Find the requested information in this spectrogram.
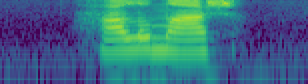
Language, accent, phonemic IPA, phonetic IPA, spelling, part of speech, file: Armenian, Eastern Armenian, /hɑluˈmɑʃ/, [hɑlumɑ́ʃ], հալումաշ, adjective, Hy-հալումաշ.ogg
- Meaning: worn, exhausted, weak, weary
